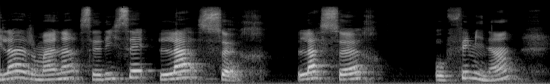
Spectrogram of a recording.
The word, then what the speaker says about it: sœur: No se pronuncia como una O, sino que como una E.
